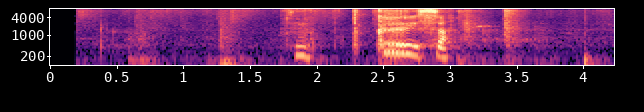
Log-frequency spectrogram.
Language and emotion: Russian, angry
